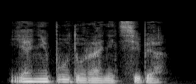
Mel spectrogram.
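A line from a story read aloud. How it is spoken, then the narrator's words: Very quiet whisper. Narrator (Russian): прошептала она очень тихо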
